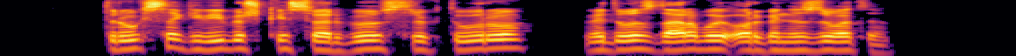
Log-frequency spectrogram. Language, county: Lithuanian, Klaipėda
